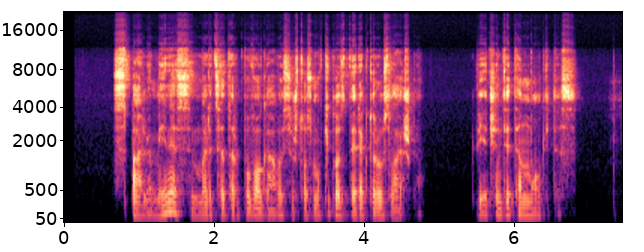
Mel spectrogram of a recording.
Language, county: Lithuanian, Vilnius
